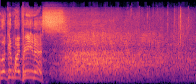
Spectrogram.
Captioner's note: laughter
